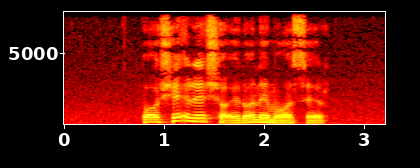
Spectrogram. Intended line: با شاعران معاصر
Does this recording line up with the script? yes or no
no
